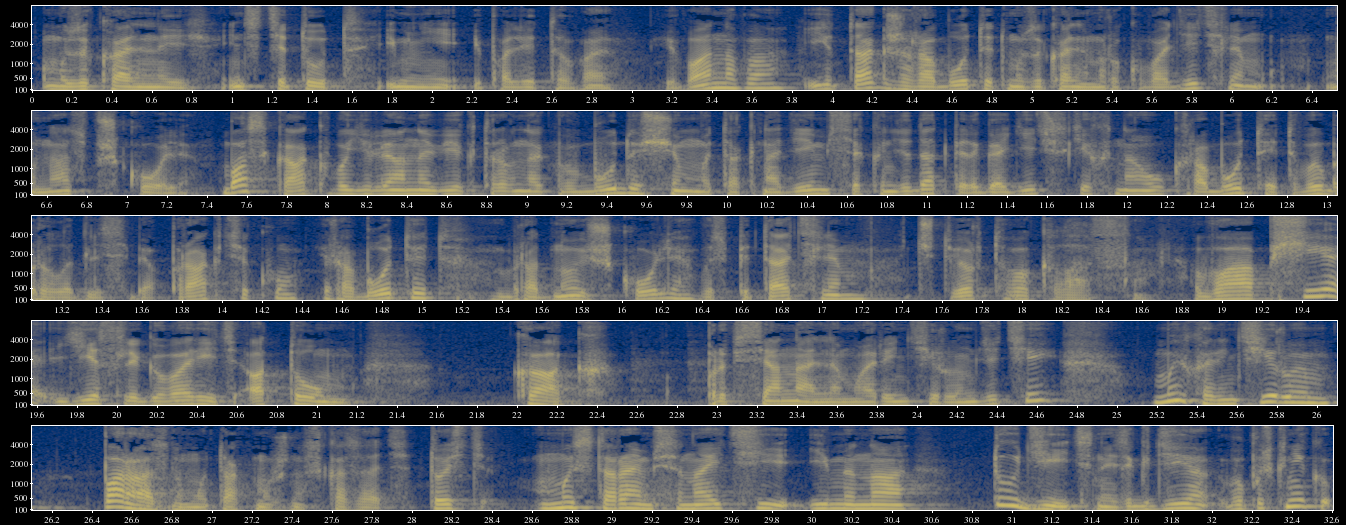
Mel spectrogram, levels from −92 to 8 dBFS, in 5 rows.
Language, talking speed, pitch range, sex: Russian, 120 wpm, 110-155 Hz, male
